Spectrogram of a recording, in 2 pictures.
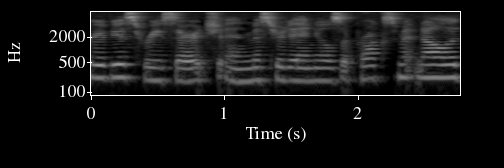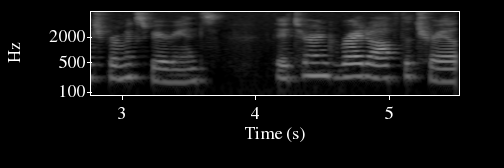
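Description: The voice is an unforced reading voice. It carries through the whole clip.

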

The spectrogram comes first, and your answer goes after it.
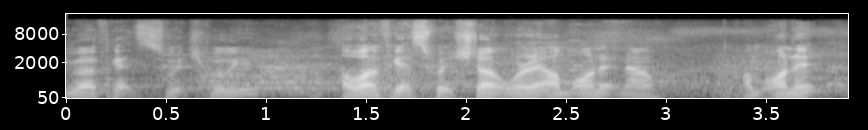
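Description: A man rattles on at a very fast pace. Audible room echo and noticeable background noise surround him. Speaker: esports tournament commentator. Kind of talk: live commentary. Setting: live event venue. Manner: halting.

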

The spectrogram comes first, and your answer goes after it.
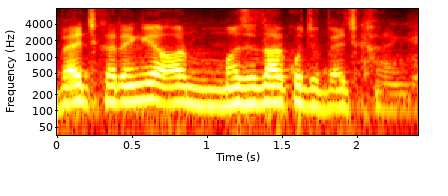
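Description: Against light background noise, a man speaks at a fairly slow pace. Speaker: food vlogger. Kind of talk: casual vlog chat. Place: cafe. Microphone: lapel.

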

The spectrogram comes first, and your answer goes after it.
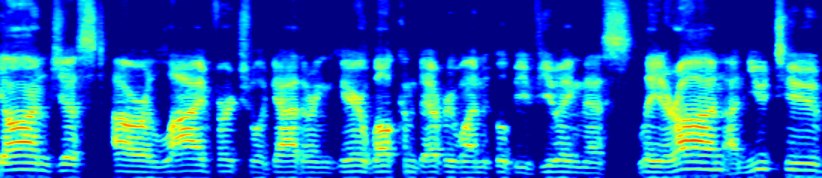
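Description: Speech comes at a fairly slow pace in an unremarkable speaking voice. The intonation stays fairly even. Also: man. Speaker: online event host. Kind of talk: host introduction. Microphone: video call.

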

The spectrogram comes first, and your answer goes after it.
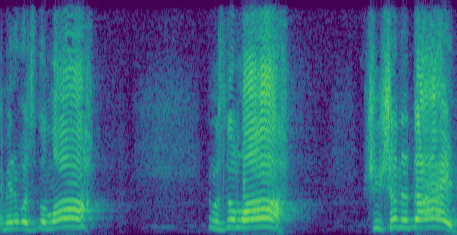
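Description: The speaker is male. He keeps a moderate pace. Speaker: priest giving a retreat talk. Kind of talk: sermon. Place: hall. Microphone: lapel.

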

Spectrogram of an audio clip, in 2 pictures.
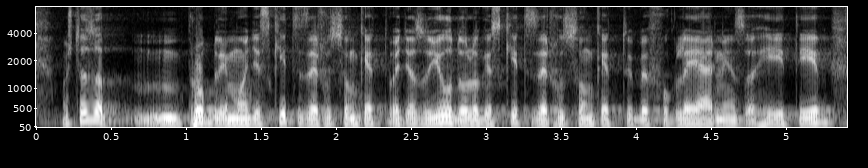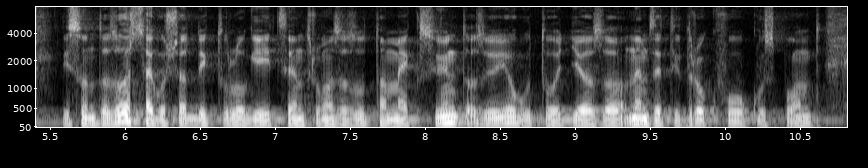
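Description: A man's plain, everyday voice at a fairly quick pace with ordinary pitch variation. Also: medium pitch for a man. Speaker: audience member. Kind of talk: audience question at panel discussion. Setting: live event with audience. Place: hall. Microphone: handheld.

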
